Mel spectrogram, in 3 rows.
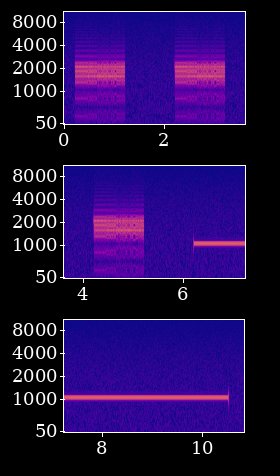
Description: Emergency Alert System (SAME) tones (header bursts, then the 1050 Hz attention tone), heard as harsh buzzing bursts, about 520.83 baud.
